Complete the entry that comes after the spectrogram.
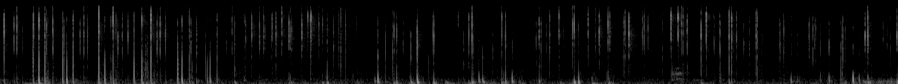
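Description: Long nails tap and scratch a small, solid, pink, translucent glycerin soap bar in its plastic wrapper. The result is a dense stream of quick, bright clicks and crinkly plastic scratching that dies away almost instantly after each touch, over a faint low background.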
